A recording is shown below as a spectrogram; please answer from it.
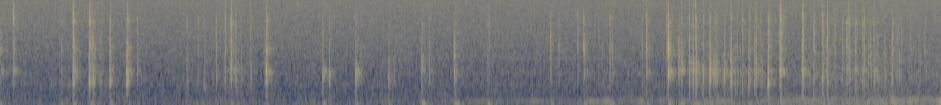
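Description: A slim metallic tool scratches the rhinestone-covered upper of a single blue rhinestone stiletto standing upright, working near the arch and heel. Quick, dry clicks and scratchy ticks come in irregular bursts, growing busier and denser toward the end over a faint low hum.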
